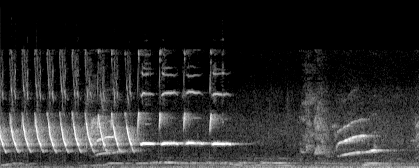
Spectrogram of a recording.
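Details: Canary kept at home sings to invite others: a brisk trill of sharp repeated notes, then thin sustained whistles, trailing off into softer rising and falling whistled notes.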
